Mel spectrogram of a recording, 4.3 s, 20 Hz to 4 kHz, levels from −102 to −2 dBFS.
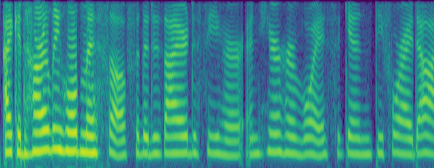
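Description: From 0.05 to 0.94 s the loudest syllables carry a harsh, crackling edge, with peaks pushing about 7 dB past the converter's limit and around seven percent of samples flattened. That is microphone overload, likely from input volume set too high for the converter.

Within that stretch, at 0.07 s, the level drops abruptly by about 4 dB. A deeper drop of about 9 dB follows at 1.08 s, and a smaller one of about 2 dB at 2.10 s. Each sudden step points to microphone volume stepped down, the call software cutting input gain after detecting overload. Through all of it, the audio has nothing above 4 kHz, which fits a G.711 call codec.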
